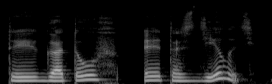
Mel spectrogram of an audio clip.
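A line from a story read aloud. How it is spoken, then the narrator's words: Slow, astonished. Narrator (Russian): медленно и с выразительным изумлением произнесла Ингитора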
